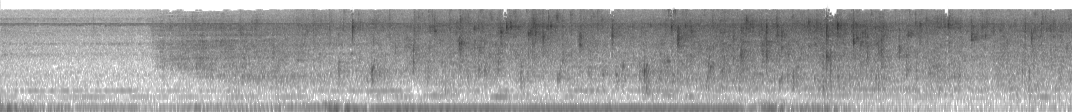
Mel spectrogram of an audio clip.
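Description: A thin, crumb-coated chicken cutlet sizzling and crackling in hot oil in a frying pan. The sizzle starts about a second in, as the cutlet goes into the oil, and keeps up steadily.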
